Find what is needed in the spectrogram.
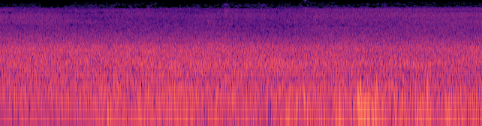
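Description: Steady street traffic noise mixed with wind buffeting the phone's microphone.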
